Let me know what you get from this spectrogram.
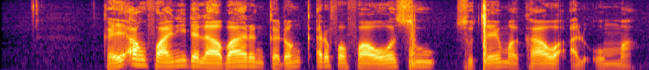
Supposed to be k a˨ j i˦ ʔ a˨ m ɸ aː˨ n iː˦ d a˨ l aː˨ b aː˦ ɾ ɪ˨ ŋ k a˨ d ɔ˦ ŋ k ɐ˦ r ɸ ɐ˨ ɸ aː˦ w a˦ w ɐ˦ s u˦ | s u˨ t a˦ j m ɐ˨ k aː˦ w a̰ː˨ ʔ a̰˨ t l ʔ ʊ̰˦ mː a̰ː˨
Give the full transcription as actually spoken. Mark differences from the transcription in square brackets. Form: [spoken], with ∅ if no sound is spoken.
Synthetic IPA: k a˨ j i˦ ʔ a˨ m ɸ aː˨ n iː˦ d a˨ l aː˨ b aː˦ ɾ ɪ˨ ŋ k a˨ d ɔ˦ ŋ [kʼ] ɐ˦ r ɸ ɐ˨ ɸ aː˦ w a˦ w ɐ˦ s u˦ | s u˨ t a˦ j m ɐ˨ k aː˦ w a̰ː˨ ʔ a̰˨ [∅] l ʔ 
